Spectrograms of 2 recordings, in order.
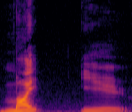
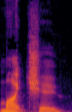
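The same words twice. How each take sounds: First: A glottal stop comes before the y sound. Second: The t and y merge into a ch sound. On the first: The speaker calls it right. "just like this" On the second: The speaker calls it wrong.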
